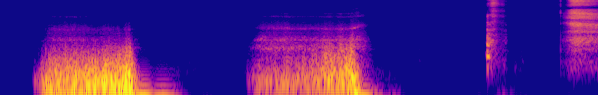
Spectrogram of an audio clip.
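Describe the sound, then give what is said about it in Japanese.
Soft, breathy blowing into an ear to cool it: two long, steady exhalations of about a second and a half each, then a couple of brief faint rustles. “でもまだお耳あてってますね。ふうふうして冷ましてあげないと。”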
